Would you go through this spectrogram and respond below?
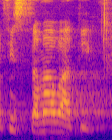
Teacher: میم اور واو دونوں میں کھڑا زبر ہے، دونوں کو ایک الف کے برابر کھینچیں گے۔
